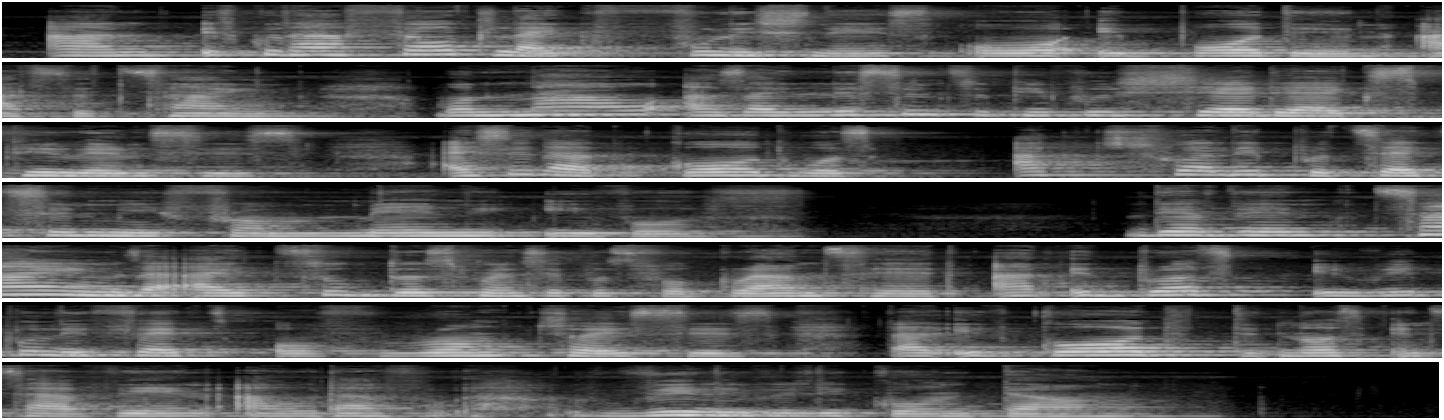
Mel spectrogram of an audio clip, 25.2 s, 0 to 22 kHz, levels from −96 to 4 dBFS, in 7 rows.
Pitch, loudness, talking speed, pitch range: 200 Hz, -25 LUFS, 160 wpm, 180-225 Hz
